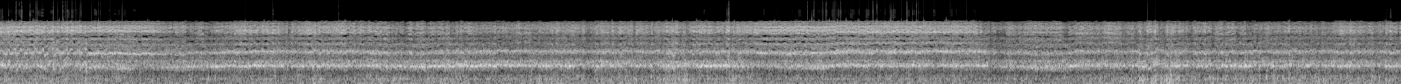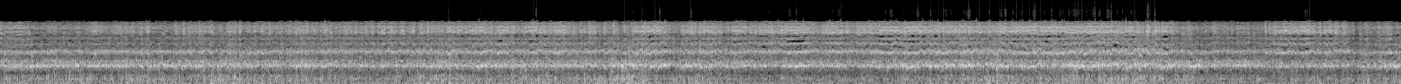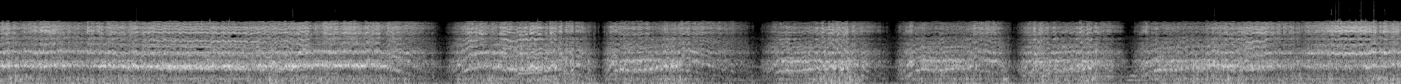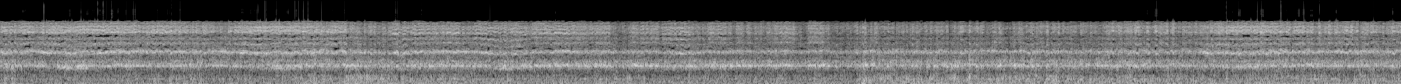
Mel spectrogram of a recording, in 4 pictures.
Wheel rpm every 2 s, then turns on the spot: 200, 220, 230, 230, 230, 230, 230, 230, 230, 240, 230, 230, 230, 230, 220, 210, 110, 90, 110, 100, 200, 230, 220, 220, 230, 240, 230, 230.
none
